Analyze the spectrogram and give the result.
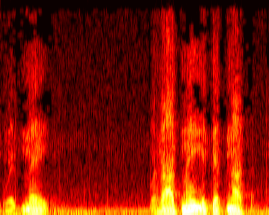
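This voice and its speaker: A dull, faintly noisy old radio recording carries an actor playing a slick American private eye on the make. His pitch swings widely as he pushes and wisecracks in tough-guy slang, with menace under the patter. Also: sing-song, normal speed, dark tone, lightly acted. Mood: pushy, scheming. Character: slick, menacing male private detective and con man. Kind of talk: old-time radio crime drama acting.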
